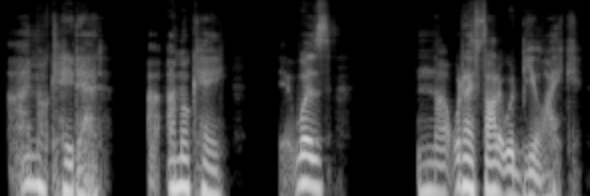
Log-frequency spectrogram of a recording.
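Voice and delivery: high, halting daughter voice; strained, trying to reassure her father; pained, strange voice. A narrator's reading. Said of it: "Her voice still sounded strange and pained".

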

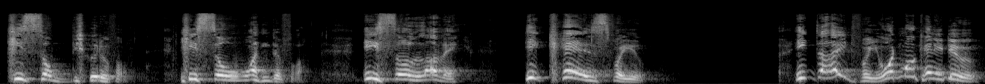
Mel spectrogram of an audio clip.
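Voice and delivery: adoring praise. Real, not acted. Slow adoring preaching.

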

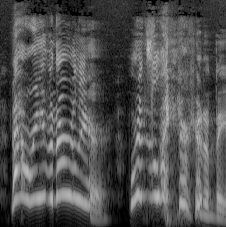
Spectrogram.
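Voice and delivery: very high, squeaky disbelief; Charlie Day. Retold or imitated. Actor finding himself in medieval times, high exasperated imitation. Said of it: "my impression of Charlie Day".

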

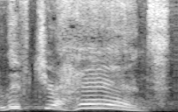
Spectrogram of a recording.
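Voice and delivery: high, stretched-out command; preacher calling out. Retold or imitated. Preacher tells him to raise hands, calling out high. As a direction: imitate a preacher rallying the room.

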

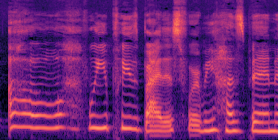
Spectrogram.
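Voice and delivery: high-pitched mock-posh lady begging her husband; pleading wife. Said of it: "lends itself to a lot of acting".

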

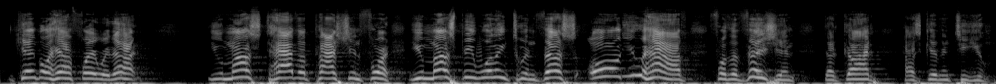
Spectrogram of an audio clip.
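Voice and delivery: loud, driving exhortation; preaching at full force. Real, not acted. Preacher urging the church to give everything, loud. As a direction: push it out like a pulpit climax.

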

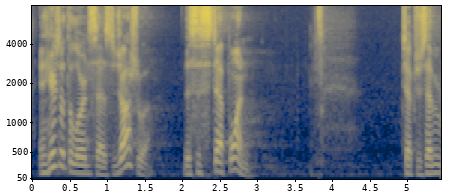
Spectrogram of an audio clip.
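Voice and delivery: ordinary talk

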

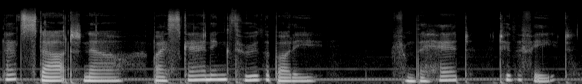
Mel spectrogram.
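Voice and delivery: unhurried meditation voice with long pauses; guided meditation. Real, not acted. Podcast host guiding listeners into their bodies, calm meditation delivery. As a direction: guide them gently through breath and body, leaving space between phrases.

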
